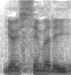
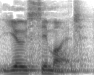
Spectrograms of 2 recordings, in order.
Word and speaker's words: Yosemite: I should just say, Yosemite, there was this, there's this politician who pronounced that word wrong. He said Yosemite, which sounds ridiculous.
